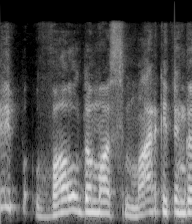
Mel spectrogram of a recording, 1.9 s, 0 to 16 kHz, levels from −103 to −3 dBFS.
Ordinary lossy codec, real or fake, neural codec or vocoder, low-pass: AAC, 64 kbps; fake; codec, 24 kHz, 3 kbps, HILCodec; 10.8 kHz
